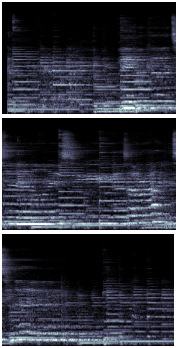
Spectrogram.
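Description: Live band playing a song's intro, led by guitar, with long held chords that change every second or two.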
